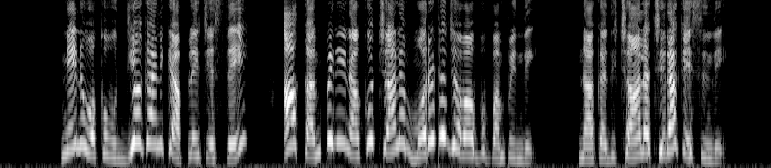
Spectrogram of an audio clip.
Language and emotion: Telugu, angry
